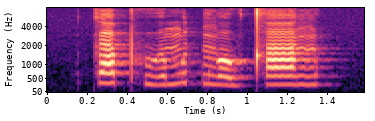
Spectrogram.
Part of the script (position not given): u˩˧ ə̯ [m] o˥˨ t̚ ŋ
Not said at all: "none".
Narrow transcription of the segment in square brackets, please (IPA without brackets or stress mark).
m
